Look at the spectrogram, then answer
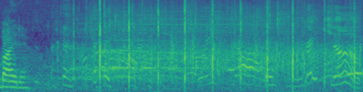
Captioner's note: applause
